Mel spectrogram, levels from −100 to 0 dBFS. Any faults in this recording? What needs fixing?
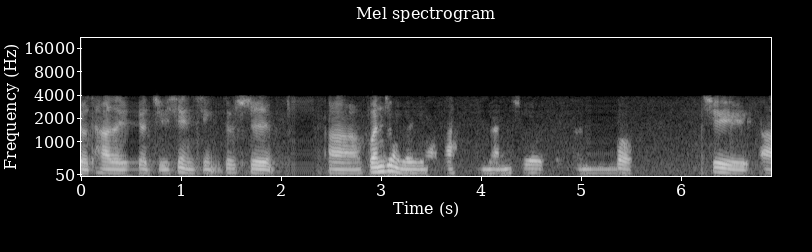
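The whole clip passes through the GSM full-rate codec at 13 kbps, which models the vocal tract with a sparse pulse excitation and passes nothing above 4 kHz, giving the speech a plainly audible buzzy, gravelly roughness. Preventing this means carrying the call on a wideband codec such as AMR-WB or Opus instead of legacy full-rate GSM.

Lost GSM frames at 0.42 to 0.63 s, 2.12 to 2.33 s and 5.08 to 5.37 s were concealed by repeating the last good frame, so the sound freezes into a rough metallic ring for 160, 200 and 280 ms. Preventing these dropouts means improving radio coverage, or adding interleaving and stronger channel coding so bad frames are rarer.

From 3.02 to 5.54 s the speech dips by up to about 20 dB, across roughly two seconds in total. This is likely speech suppressed in double talk, where the echo canceller could not separate the talker from loudspeaker echo and attenuated both. 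Preventing it means tuning the canceller's double-talk detector so it holds attenuation back while both sides speak.

At 5.98 to 6.06 s the background is gated by the echo canceller, which pulled the microphone down during loudspeaker playback, so the room sound briefly drops about 9 dB before returning. Preventing this means using gentler suppression or comfort noise so the background stays steady when the canceller engages.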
